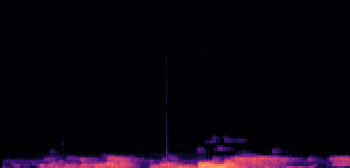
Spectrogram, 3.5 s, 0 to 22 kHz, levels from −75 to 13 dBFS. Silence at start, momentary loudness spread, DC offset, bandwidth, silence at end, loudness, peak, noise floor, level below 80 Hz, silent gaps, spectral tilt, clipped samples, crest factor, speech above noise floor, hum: 0.4 s; 23 LU; under 0.1%; 3.9 kHz; 0 s; -17 LUFS; -2 dBFS; -38 dBFS; -64 dBFS; none; -12 dB/octave; under 0.1%; 16 dB; 22 dB; none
